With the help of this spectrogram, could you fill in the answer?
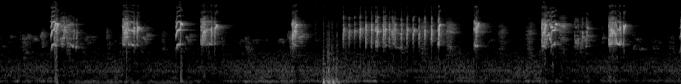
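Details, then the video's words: Grouped lovebirds squabbling and pushing one another away; harsh screechy squawks in bursts, then a long rattling chatter of quick clicks, followed by more shrill calls. "Birds like to live in groups, but they also repel each other"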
